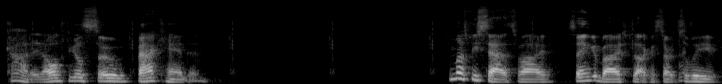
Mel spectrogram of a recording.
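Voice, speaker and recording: A man's voice: medium pitch, animated, measured pace, long pauses, warm tone. A man reading visual novel text aloud as casual narration, dropping in his own asides.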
